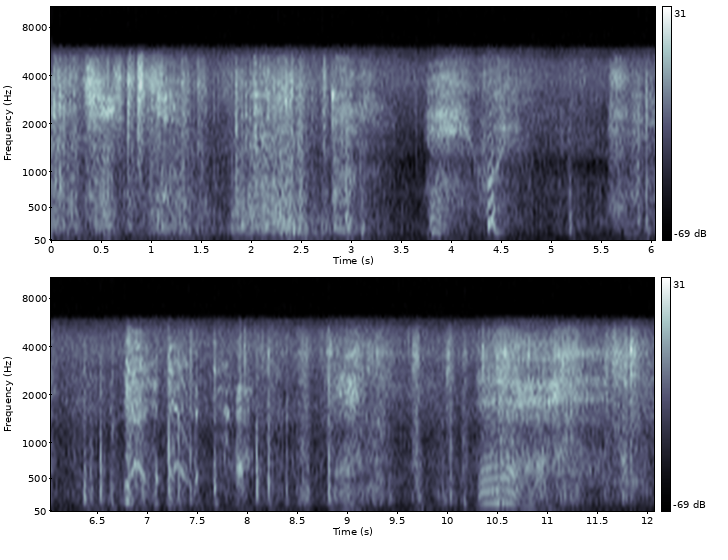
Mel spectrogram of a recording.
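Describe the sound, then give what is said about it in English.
A heavy train car door grinds and scrapes as two people drag it shut, a rough, continuous rumbling noise lasting several seconds, with brief strained vocal sounds mixed in. “But first, give me a hand. We'll close this door.”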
